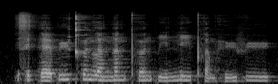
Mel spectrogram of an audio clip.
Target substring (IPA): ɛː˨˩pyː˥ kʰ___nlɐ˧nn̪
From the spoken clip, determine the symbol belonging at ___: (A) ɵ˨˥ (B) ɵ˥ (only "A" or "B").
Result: B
